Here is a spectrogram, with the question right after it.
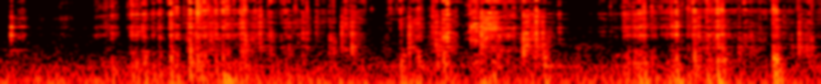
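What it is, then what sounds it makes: Bar soap being shaved. A solid, dry green Brut soap bar held in the palm is shaved into flakes with a metal utility knife blade. The result is a run of quiet, bright, crisp scraping strokes with no ring.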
